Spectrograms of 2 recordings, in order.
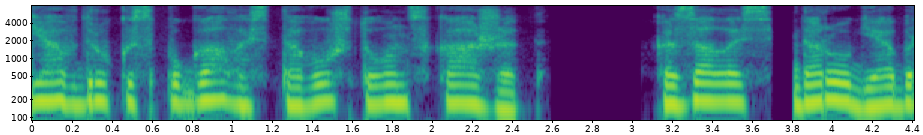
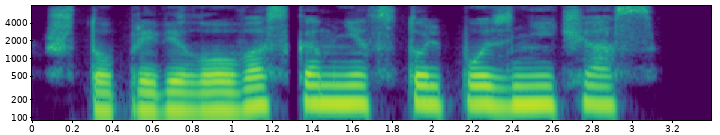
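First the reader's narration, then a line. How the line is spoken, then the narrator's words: Through gritted teeth. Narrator (Russian): процедил жених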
